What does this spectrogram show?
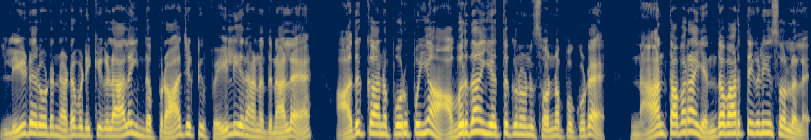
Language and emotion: Tamil, angry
